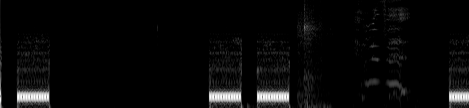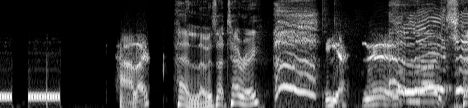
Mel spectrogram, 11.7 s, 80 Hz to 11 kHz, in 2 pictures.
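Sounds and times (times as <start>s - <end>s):
ringback tone of an outgoing phone call: 0.0s - 0.6s, 2.6s - 3.6s, 5.6s - 6.6s
speech: 7.4s - 9.3s, 9.9s - 11.7s.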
